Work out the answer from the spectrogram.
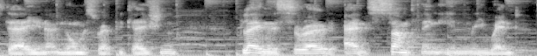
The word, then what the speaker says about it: sarod: discovered a new instrument, and I hope I'm pronouncing it correctly, is sarod? That's right, the sarod.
